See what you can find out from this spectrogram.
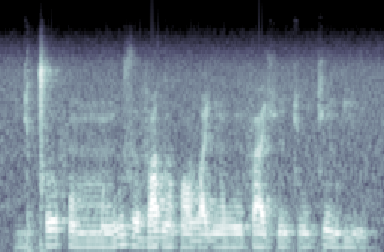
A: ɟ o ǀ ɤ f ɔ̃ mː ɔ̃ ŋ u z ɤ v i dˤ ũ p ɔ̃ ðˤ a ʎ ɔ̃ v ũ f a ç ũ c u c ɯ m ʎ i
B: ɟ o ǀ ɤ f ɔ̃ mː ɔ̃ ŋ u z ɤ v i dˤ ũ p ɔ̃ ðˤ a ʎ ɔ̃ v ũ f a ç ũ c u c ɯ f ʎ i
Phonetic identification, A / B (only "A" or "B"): A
